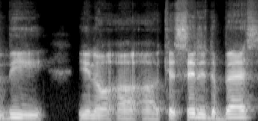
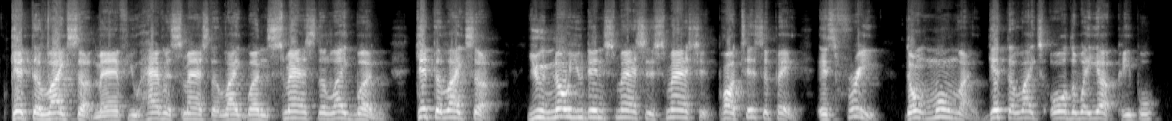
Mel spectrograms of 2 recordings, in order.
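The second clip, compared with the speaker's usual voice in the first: high-pitched begging; 8 semitones higher than usual. Real, not acted. Pleading with viewers for likes.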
